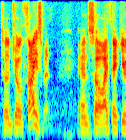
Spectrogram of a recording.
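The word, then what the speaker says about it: Theismann: Like Joe Thyman changed the pronunciation of his last name when he wanted to uh when he was he was Joe Theman and then when he was you know getting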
